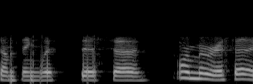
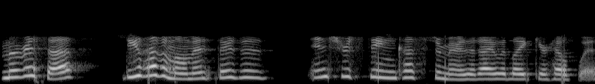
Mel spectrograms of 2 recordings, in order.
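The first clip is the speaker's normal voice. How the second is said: raised, higher-pitched voice calling out; 6 semitones higher, 5 dB louder than usual. Game master voicing a character calling through a door to Marissa: raised voice, calling through door. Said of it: "raises her voice".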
